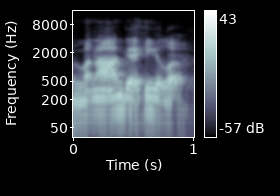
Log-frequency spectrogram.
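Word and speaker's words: Monongahela: Necessity and then uh Mononga I'm probably not pronouncing um very well. You got them all but the last one. Mananga, right?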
